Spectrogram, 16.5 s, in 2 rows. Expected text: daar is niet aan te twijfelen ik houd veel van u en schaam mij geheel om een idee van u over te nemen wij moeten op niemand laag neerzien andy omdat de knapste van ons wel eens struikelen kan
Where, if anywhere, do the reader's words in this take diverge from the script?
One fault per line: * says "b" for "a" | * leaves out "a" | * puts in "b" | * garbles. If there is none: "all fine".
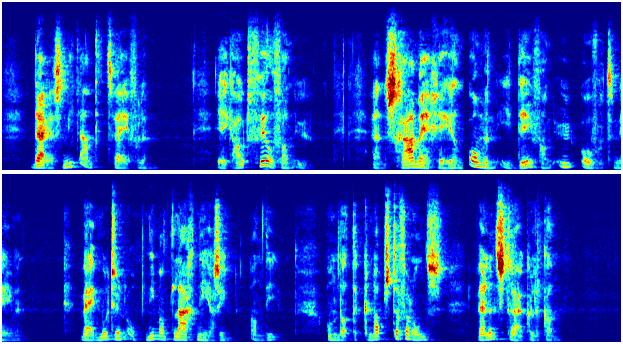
all fine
